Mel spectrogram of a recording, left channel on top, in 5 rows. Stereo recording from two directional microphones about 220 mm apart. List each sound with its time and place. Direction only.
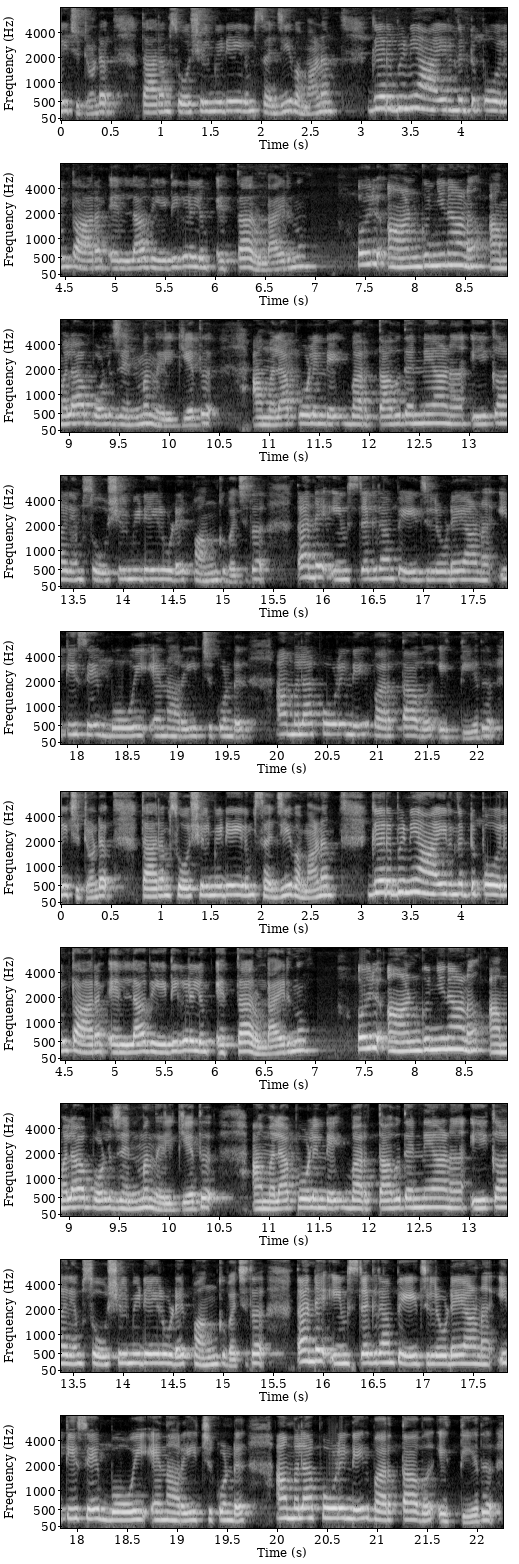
0.0 s speech: 35° right (ahead or behind)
